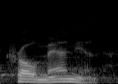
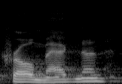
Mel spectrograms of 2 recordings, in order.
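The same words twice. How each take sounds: First: The gn is said as a ny sound. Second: The gn is said with a hard g. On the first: The speaker calls it right. "sort of like filet mignon" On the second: The speaker calls it wrong. "I used to always pronounce it"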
